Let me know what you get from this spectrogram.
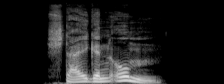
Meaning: inflection of umsteigen: 1. first/third-person plural present 2. first/third-person plural subjunctive I
- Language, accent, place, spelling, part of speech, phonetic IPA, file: German, Germany, Berlin, steigen um, verb, [ˌʃtaɪ̯ɡn̩ ˈʊm], De-steigen um.ogg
